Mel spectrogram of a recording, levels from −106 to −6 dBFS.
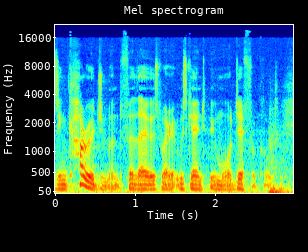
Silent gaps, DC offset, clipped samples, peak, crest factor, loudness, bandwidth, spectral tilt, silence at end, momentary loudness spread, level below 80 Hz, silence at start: none; under 0.1%; under 0.1%; -10 dBFS; 14 dB; -26 LUFS; 16.5 kHz; -6.5 dB/octave; 0 s; 8 LU; -38 dBFS; 0 s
